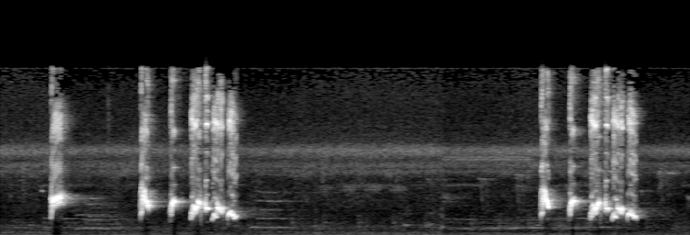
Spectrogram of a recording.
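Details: Red-whiskered bulbul singing at dawn during voice training for the 'old forest' double-note style: two crisp phrases of an opening whistle followed by a rapid tumbling cluster of bright notes, about four seconds apart, over quiet hiss.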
